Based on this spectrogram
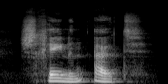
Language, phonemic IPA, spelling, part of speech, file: Dutch, /ˈsxenə(n) ˈœyt/, schenen uit, verb, Nl-schenen uit.ogg
- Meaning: inflection of uitschijnen: 1. plural past indicative 2. plural past subjunctive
